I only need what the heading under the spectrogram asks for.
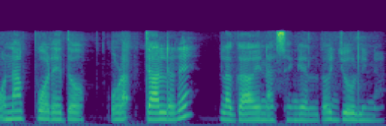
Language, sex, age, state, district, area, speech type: Santali, female, 18-30, West Bengal, Bankura, rural, spontaneous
